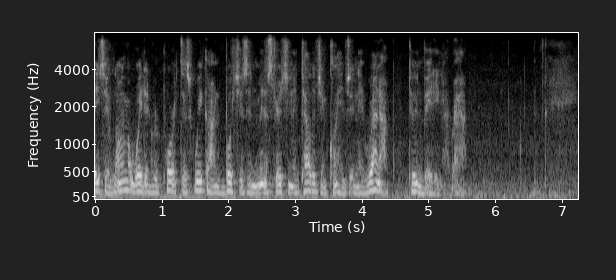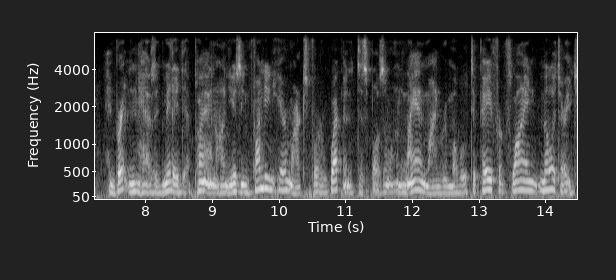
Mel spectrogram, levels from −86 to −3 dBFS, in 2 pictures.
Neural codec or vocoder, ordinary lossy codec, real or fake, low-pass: codec, 16 kHz, 8 kbps, FunCodec, trained on LibriTTS, 25 frames a second; Opus, 24 kbps; fake; 7.2 kHz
